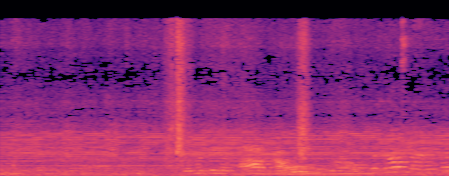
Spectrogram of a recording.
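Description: Two sharp snips of barber's scissors cutting a baby's hair, about two and three seconds in, over a steady electric buzz.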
